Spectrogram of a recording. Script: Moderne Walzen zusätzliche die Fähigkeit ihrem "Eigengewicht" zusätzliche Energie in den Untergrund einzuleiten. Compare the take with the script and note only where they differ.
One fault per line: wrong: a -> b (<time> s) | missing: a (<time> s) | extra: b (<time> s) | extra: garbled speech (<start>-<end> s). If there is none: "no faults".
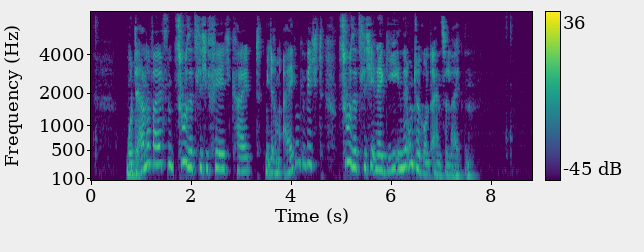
no faults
